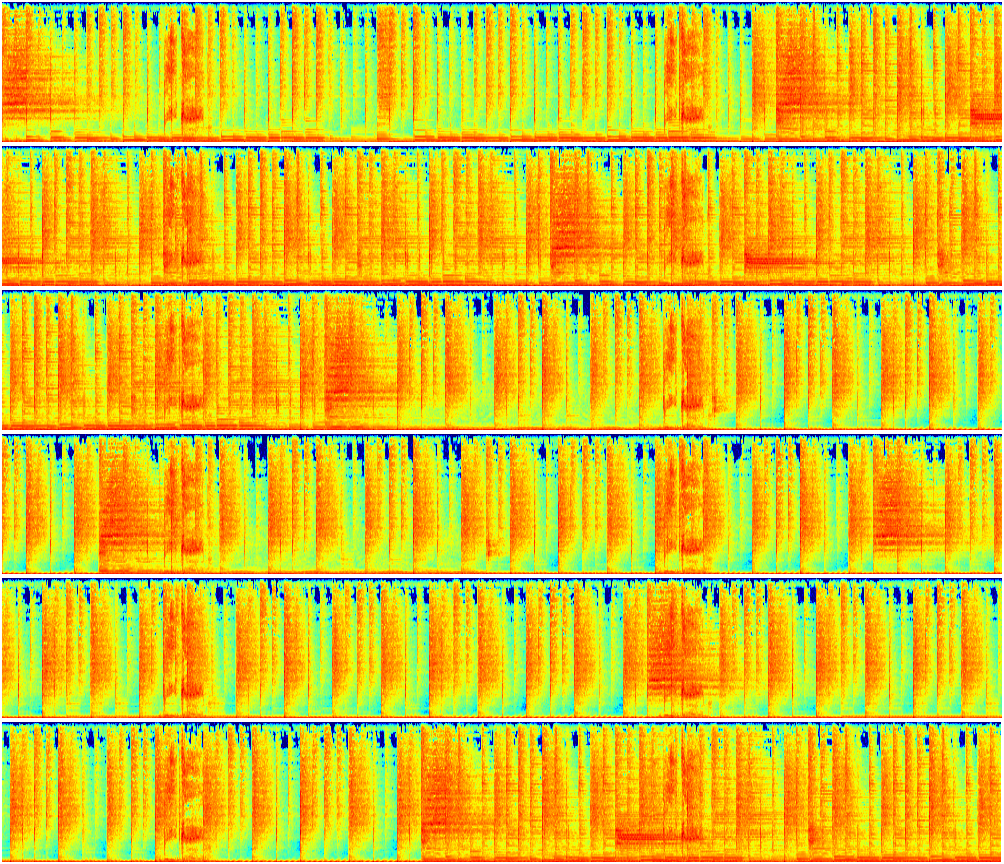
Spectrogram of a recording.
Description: Ionian/Major
indie pop
fun
energetic
uplifting
instrumentals
guitars
bass
drums
piano
organ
